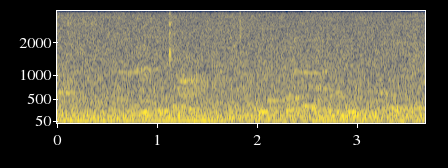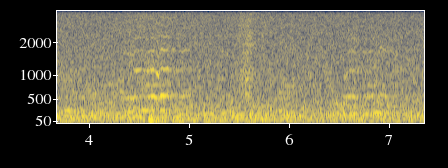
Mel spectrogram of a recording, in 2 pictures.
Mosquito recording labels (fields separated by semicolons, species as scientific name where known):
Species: Anopheles gambiae s.s.; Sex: female; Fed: unfed; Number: one; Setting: insect culture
